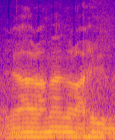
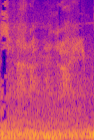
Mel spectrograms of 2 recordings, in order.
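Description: First: It is said in a low, mumbling voice. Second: It is said in a hissing, breathy voice.

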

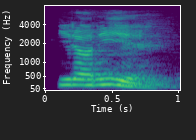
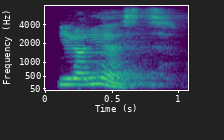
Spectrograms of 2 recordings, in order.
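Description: First: The word ends with a plain -e sound. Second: The word ends with an -est sound. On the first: This is the everyday spoken form. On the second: This is the written-language form.

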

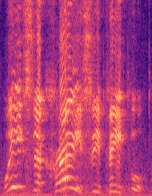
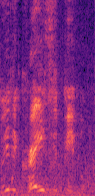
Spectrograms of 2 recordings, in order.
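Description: First: It is said in an imitated Jamaican accent. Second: It is said in the speaker's normal accent.

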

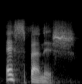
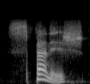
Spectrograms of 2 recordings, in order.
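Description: First: An extra E vowel comes before the S sound. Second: The word begins directly with the S sound. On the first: The speaker calls it wrong. "they always put a E in front" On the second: The speaker calls it right. "instead of saying Spanish"

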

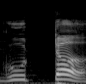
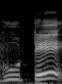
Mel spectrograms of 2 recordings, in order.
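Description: First: The word ends with an 'a' sound. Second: The word does not end with an 'a' sound. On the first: The speaker calls it right. "Whenever there is e at the end, it will create the sound of a" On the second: The speaker calls it wrong. "it is not gute"

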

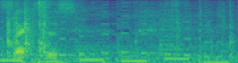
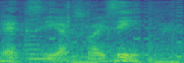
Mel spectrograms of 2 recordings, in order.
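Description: First: The name is said as one word. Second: The name is said as separate letters. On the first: The speaker calls it right. "I finally figured out how to pronounce it as Zexus" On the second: The speaker calls it wrong. "Back in the first one, I pronounced it XCXYZ"

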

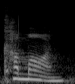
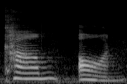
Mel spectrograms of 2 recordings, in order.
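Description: First: The two words are linked together smoothly. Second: The two words are said separately.

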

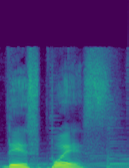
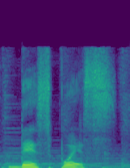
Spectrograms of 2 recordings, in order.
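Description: First: The s sounds like a th sound. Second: The s is a hissing Spanish s. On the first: "con ceseo" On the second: "Sin ceseo en España"

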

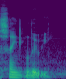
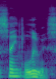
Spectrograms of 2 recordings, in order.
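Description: First: The name is pronounced a non-American way. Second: The name is pronounced the American way. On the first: This is how outsiders might say it. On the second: This is how the city's own people say it.

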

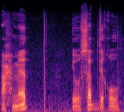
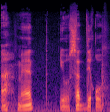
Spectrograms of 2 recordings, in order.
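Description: Both takes have the same delivery.

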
